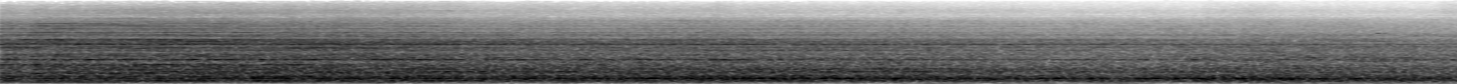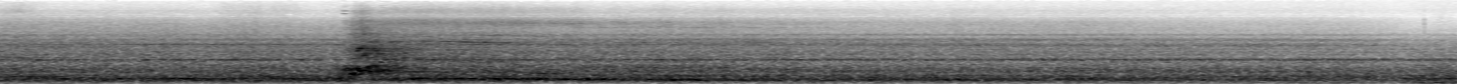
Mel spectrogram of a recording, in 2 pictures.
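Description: Red double-deck regional train running through an underground station: a steady rumble and whine of wheels and motors that fades slowly as it moves away, with one sharp clank about eighteen seconds in followed by a brief falling tone.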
